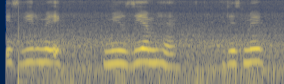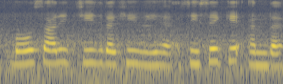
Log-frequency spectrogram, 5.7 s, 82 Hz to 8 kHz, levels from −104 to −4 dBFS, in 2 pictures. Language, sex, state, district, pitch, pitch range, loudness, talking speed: Hindi, female, Bihar, Gopalganj, 255 Hz, 235-270 Hz, -23 LUFS, 160 wpm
